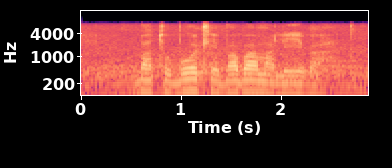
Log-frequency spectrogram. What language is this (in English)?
Tswana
